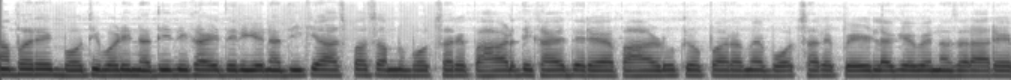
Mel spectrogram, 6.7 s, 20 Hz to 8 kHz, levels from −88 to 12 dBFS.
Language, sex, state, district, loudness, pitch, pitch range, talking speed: Hindi, male, Bihar, Gaya, -12 LUFS, 150 Hz, 145-150 Hz, 310 wpm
